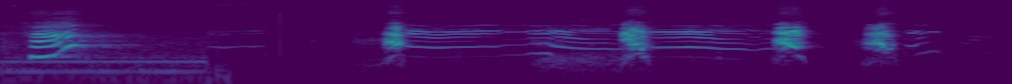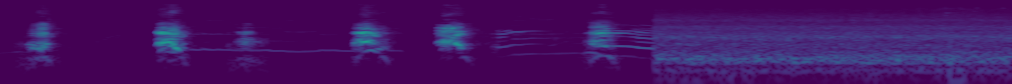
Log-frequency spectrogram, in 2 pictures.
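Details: Puppies giving a run of high, whining yips and whimpers, about ten bright pitch-bending cries over eight seconds with short quiet gaps between, ending in a burst of broadband rustling noise.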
